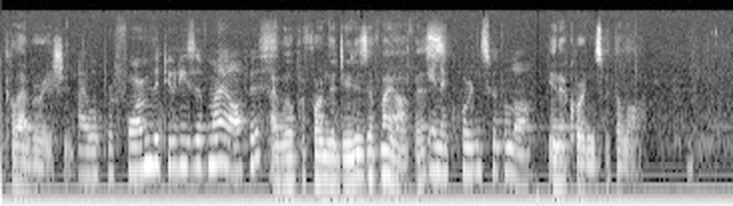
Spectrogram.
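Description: A woman reads out calmly through a microphone.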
